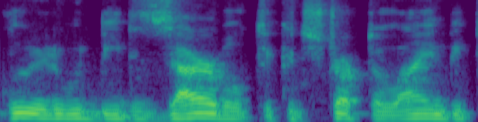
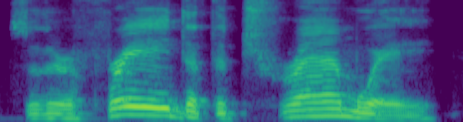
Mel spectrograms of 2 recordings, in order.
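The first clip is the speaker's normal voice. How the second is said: normal talking voice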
